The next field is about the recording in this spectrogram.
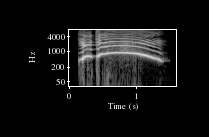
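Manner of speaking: voice jumping very high, loud, drawn-out, stretched. Reacting to a video, repeating its line back, voice jumping unexpectedly high. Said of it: "Why did my voice just get that high?".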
